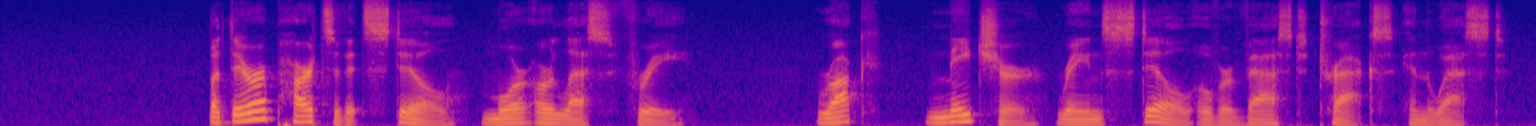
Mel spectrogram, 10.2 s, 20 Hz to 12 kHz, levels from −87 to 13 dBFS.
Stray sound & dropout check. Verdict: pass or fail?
pass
